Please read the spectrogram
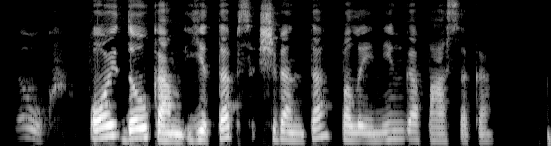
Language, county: Lithuanian, Kaunas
